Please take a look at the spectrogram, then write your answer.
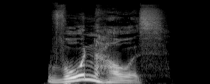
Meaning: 1. residential building 2. dwellinghouse, residence
- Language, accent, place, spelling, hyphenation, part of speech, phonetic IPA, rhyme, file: German, Germany, Berlin, Wohnhaus, Wohn‧haus, noun, [ˈvoːnˌhaʊ̯s], -aʊ̯s, De-Wohnhaus.ogg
